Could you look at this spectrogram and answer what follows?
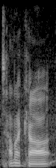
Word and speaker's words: Tanaka: have been told that the pronunciation I think is Tanaka and not uh as we have previously been uh suggesting it's Tanaka right so Tanaka is what we're going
